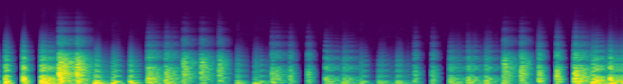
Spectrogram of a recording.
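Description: Live-coded TidalCycles electronic music: a fast run of short synthesized noise hits, several a second, each dying away quickly. The hits grow softer in the middle and louder again near the end.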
